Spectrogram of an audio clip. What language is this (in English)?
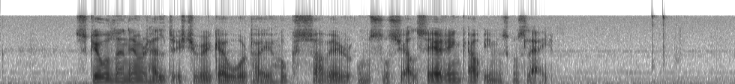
Faroese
